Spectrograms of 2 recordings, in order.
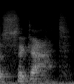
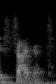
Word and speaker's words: Sagat: next guy might not I've always pronounce a uh the guy from Street Fighter a Sagat where next guy might say sagot you yeah yeah yeah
